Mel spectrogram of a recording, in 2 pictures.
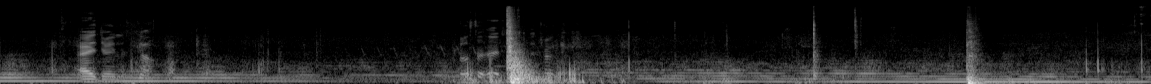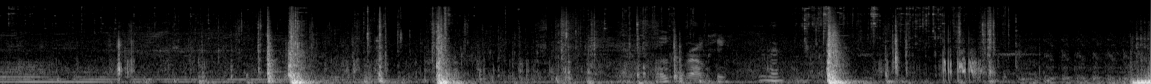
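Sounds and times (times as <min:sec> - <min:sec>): low droning tone: 0:00.0 - 0:14.0
car door banging: 0:09.6 - 0:10.0, 0:14.1 - 0:14.8, 0:19.8 - 0:20.2.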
